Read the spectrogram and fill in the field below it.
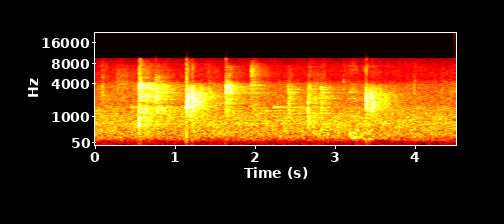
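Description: Billiard balls click sharply against each other and the cushions.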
